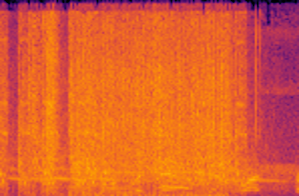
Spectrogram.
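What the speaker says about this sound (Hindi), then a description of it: "बॉय गोलियां चलने वाली हैं।" Sustained machine gun fire in GTA Vice City during a five-star police chase, a dense rapid burst of shots that runs almost continuously for a few seconds with a loud, steady roar.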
